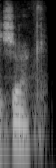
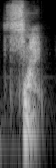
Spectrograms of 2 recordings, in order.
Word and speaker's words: Jacques: i like the way the british people say jacques i had an english friend call me jack jackson such a weird name that's why i changed it bro it's j-a-c-q-u-e-s yes got like four silent letters you know like it's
